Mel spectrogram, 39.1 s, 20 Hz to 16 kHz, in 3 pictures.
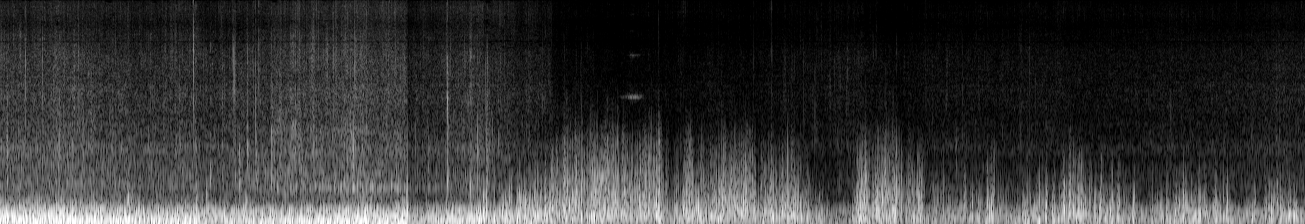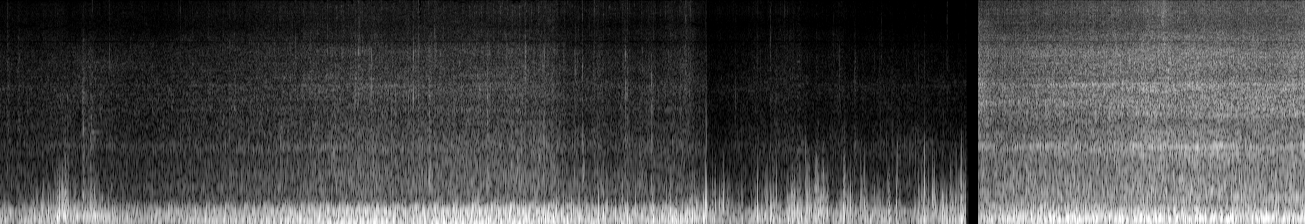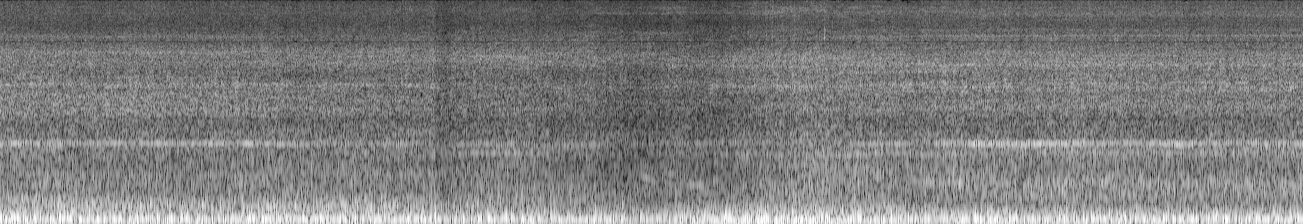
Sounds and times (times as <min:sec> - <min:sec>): Car: 0:00.0 - 0:39.1.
